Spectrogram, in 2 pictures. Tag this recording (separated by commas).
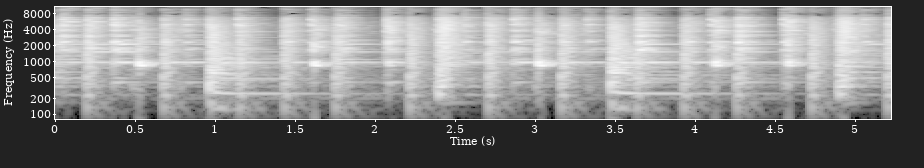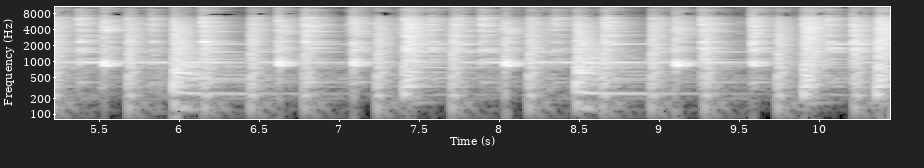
playing timbales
